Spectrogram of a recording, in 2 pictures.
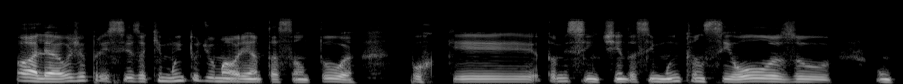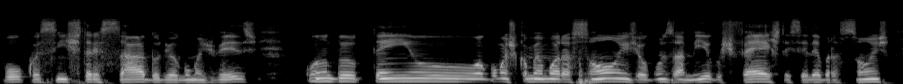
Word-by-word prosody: Olha, 135 -7 +6
hoje 160 +5 -2
eu 180 - -3
preciso 150 -5 -7
aqui 150 - -8
muito 165 +4 -4
de 165 -2 -8
uma 145 -2 +1
orientação 115 -2 -1
tua, 125 -7 -1 0.6
porque, 125 0 -4
eu - - -12
tô - - -8
me 145 +1 -5
sentindo, 250 - -1
assim, - - -6
muito 135 +4 -1
ansioso, 125 -4 0 0.4
um 115 - -1
pouco, 115 0 -1
assim, 110 +1 0
estressado, 115 -1 0
de 105 +1 -2
algumas 105 0 0
vezes, 115 +4 -2 0.5
quando 140 0 +2
eu 145 -1 +3
tenho, 140 +1 +4 0.6
algumas 130 +1 0
comemorações 125 0 +3
de - - -8
alguns 115 +1 -2
amigos, 115 +3 0
festas, 120 -4 +1
celebrações 110 +3 -1
125 Hz, 115 wpm, -26 LUFS, 115-140 Hz, 0.6 s, Olha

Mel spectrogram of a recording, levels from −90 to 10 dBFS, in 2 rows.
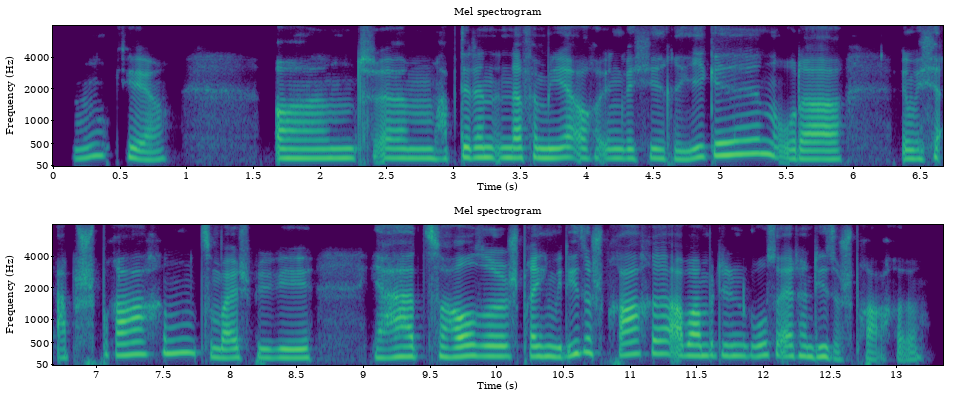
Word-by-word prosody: Mhm, 220 +7 -5
okay. 175 -7 -3 0.8
Und, 195 0 +1
ähm, 195 -1 -1
habt 190 +4 -10
ihr 215 - +5
denn 210 0 +2
in 210 +1 -1
der 205 0 +4
Familie 205 0 +1
auch 200 0 -3
irgendwelche 195 0 -3
Regeln 260 +11 +1
oder 180 -3 +1 0.4
irgendwelche 185 -1 -4
Absprachen 260 +8 0
zum 195 - -1
Beispiel 185 0 -2
wie: 185 0 +1 0.4
„Ja, 205 +3 +2
zu 210 -1 +2
Hause 215 +1 +5
sprechen 215 0 +1
wir 200 - 0
diese 270 +6 0
Sprache, 270 +1 +1
aber 230 -3 +4
mit 230 +1 -4
den 225 0 -2
Großeltern 220 -1 -1
diese 205 -7 -1
Sprache?“ - - -8
205 Hz, 145 wpm, -22 LUFS, 190-230 Hz, 0.8 s, ihr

